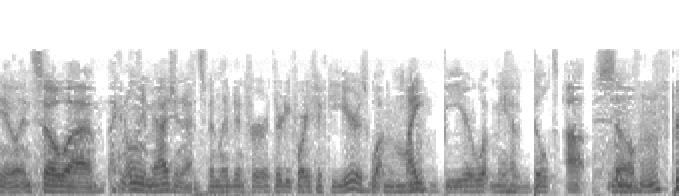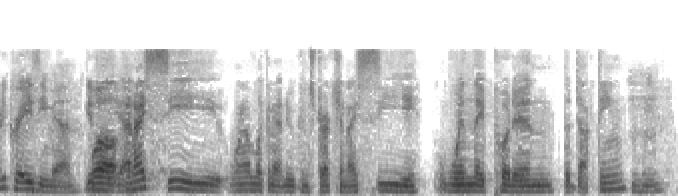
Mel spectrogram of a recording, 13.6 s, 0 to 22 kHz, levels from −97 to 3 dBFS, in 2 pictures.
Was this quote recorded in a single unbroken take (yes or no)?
no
